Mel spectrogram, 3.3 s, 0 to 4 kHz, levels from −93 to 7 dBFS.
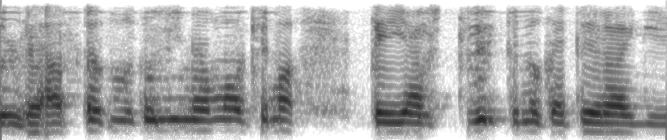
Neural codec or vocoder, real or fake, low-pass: codec, 44.1 kHz, 3.4 kbps, Pupu-Codec; fake; 3.6 kHz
